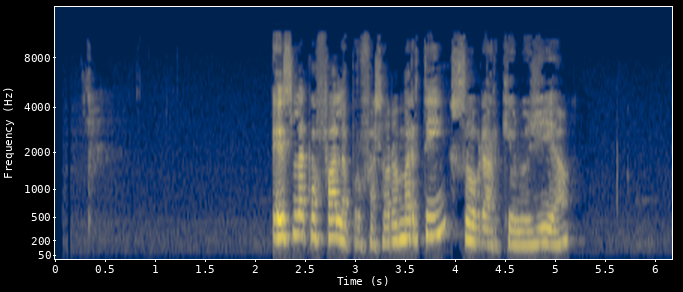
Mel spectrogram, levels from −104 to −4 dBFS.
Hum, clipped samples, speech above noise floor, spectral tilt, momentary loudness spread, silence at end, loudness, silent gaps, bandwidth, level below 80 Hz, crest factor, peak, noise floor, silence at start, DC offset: none; under 0.1%; 49 dB; -5 dB/octave; 15 LU; 1.05 s; -26 LUFS; none; 11.5 kHz; -82 dBFS; 24 dB; -4 dBFS; -75 dBFS; 2.2 s; under 0.1%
